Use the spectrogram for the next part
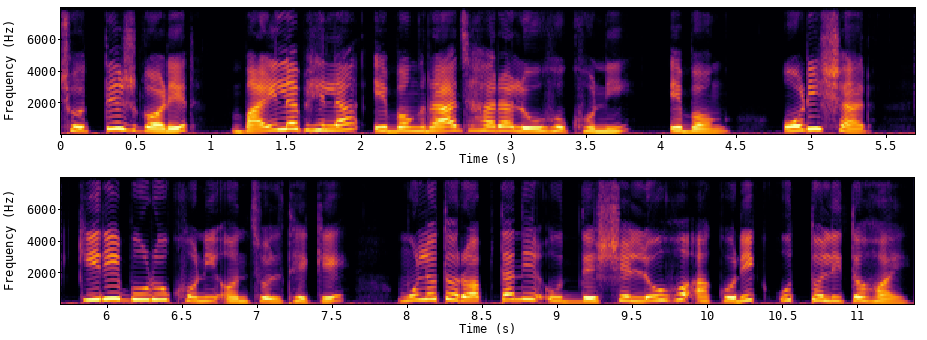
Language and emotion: Bengali, neutral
